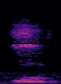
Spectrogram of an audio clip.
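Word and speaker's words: ح: হ্যাঁ হ্যাঁ, এবার হা, হা আর আইন, হা আর আইন, দেখো গলার মাঝখান থেকে হবে, হা, আইন, গলার মাঝখান থেকে, হা, আইন, একই একই জায়গা থেকে উচ্চারণ করতে হবে, হ্যাঁ।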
